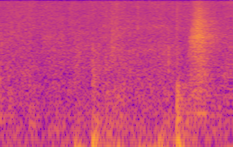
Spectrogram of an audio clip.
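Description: Low rumbling and two dull thumps, one about a second in and one near the end, as an office chair is pulled out and a man sits down at a table, picked up by the table microphone.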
